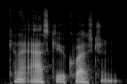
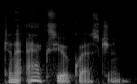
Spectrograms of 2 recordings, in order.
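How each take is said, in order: First: The word ask is said with sk. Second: The word ask is said as ax. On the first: "if I want to say" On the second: "Ask becomes ax"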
